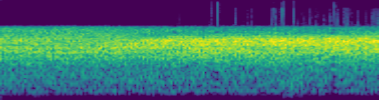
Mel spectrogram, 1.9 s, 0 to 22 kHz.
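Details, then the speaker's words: Steady, loud, continuous hiss of plain air from the nebulizer outlet of a Canta VH5 N Advance 6-litre oxygen concentrator, delivering no oxygen and used only for nebulizing medication; nebulizer outlet airflow. "นี้ก็จะมีลมเปล่าๆนะครับไม่มีออกซิเจนออกมานะครับใช้สำหรับพุ้นยาเท่านั้นนะครับ"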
